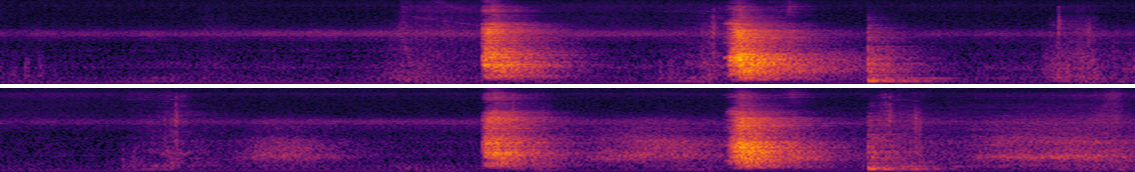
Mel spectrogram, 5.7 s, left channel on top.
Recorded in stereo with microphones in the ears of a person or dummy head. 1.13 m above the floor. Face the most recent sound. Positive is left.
turn(degrees=40)  # may be behind; listen again after turning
